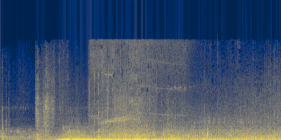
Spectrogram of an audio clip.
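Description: An off-road buggy engine revs as it pulls away.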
